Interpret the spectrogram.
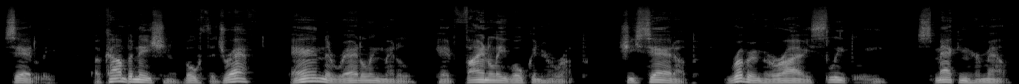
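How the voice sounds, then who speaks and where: A man's voice: low voice, animated, moderate pace, slightly rough. A man reading a scripted story as an audiobook narrator.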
